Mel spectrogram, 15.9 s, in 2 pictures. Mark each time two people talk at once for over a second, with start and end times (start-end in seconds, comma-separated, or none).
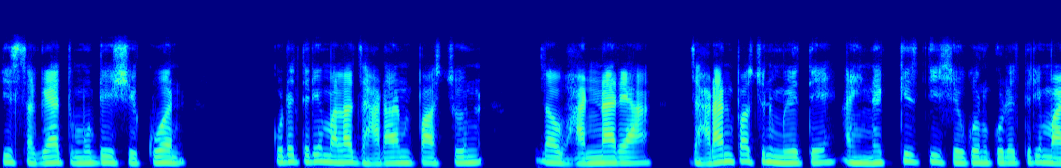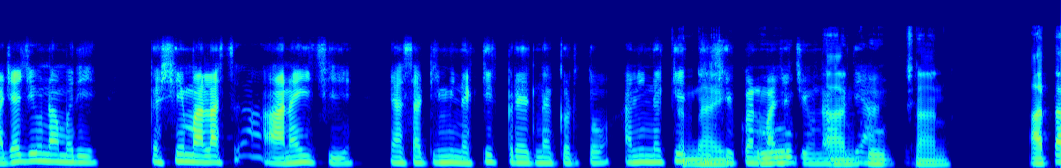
13.1-14.8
